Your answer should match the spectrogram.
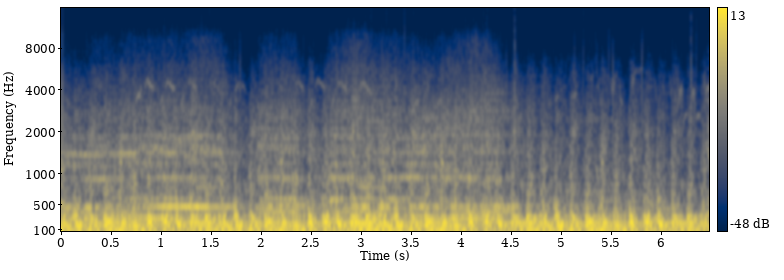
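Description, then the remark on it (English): A heavy train roars out of a tunnel, a loud, steady rumble with a deep, dense low end and rattling metallic texture throughout, with no voices. “Before he could answer, there was a vibration in the earth which quickly turned into a violent pulsation as a train roared out of the tunnel.”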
